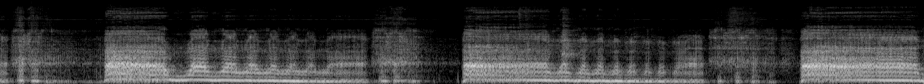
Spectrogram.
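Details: Angry dog giving three drawn-out, throaty growls, each about three seconds long with a gradual falling pitch and a raspy texture, separated by short quiet pauses.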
